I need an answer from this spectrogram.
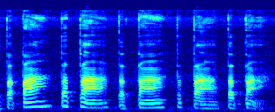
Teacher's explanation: unstressed stressed unstressed stressed unstressed stressed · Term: iambic pentameter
